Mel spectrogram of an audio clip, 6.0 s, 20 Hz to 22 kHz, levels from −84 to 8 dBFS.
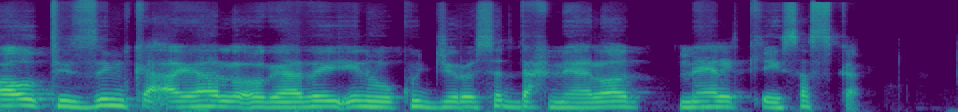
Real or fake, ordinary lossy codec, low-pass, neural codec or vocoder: fake; none; none; codec, 44.1 kHz, 2.6 kbps, DAC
